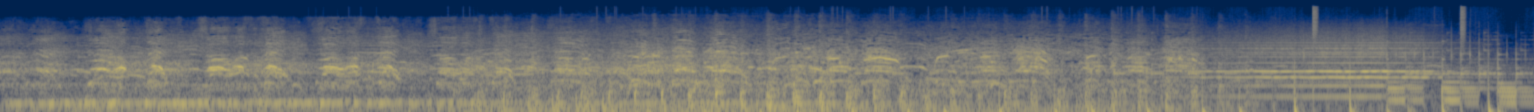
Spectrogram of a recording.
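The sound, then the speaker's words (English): A crowd of hundreds of protesters marching to the Compton Sheriff's Station in Los Angeles chants loudly in unison, demanding justice for Andres Guardado, voices rising and falling over a steady rhythmic beat, with a sustained tonal sound joining near the end. “in Los Angeles on Sunday, a crowd of hundreds marched to the Compton Sheriff's Station to demand justice for Andres Guardado.”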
